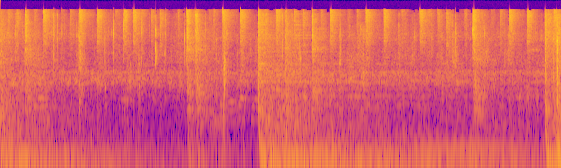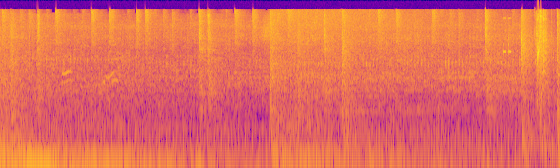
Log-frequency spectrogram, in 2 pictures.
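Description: A large fire burning through a goat pen: many crackling pops over a low rumble, louder from about seven seconds in.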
